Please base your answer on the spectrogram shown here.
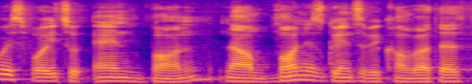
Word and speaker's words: BRN: able to B Bon BR RN is actually pronounced Bon and you're going to be able to redeem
